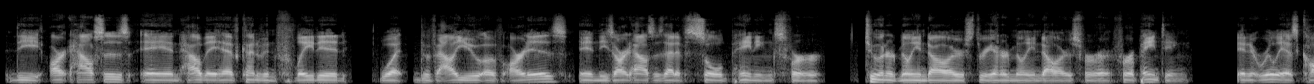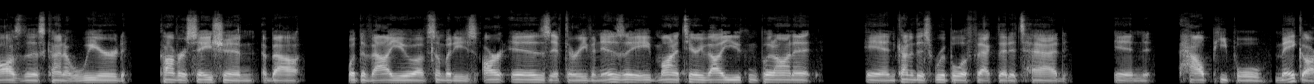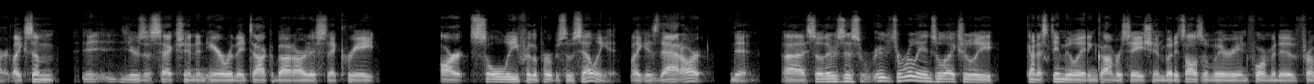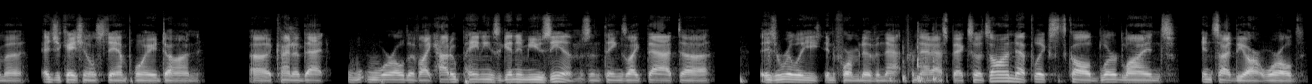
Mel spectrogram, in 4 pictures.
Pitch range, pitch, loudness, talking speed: 95-110 Hz, 100 Hz, -19 LUFS, 190 wpm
